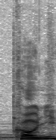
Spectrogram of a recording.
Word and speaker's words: koń: You start with an N and soften it to ni. Koń, Ni. niski, danie. Rather simple. I'm 90% Wait, so is that konni or is it just kon? to ni. Koń, niski, Konni. Okay, konni. danie. Rather simple.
